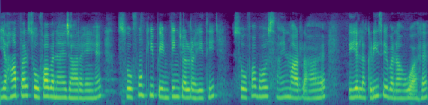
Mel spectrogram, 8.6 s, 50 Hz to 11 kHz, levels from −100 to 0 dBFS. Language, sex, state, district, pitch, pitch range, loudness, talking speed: Hindi, male, Uttar Pradesh, Etah, 230 Hz, 215-245 Hz, -20 LUFS, 175 wpm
